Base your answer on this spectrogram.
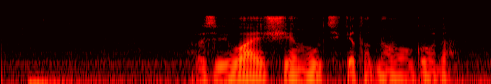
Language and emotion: Russian, neutral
